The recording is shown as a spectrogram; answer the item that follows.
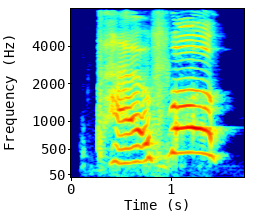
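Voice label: "tai2feng1", Mandarin Chinese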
